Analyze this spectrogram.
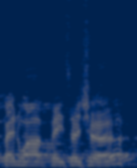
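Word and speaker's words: Benoit Beaugeard: And without me waffling on, I'd like to bring CIG's CTO, Benoit Bézageur.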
